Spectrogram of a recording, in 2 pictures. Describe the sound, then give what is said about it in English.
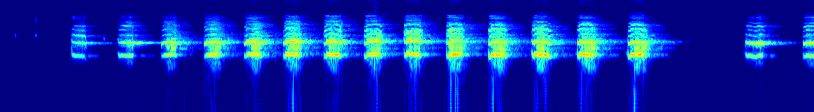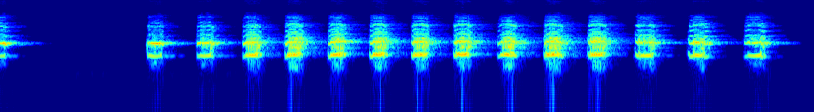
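A person imitates a turkey's transition yelp. Many evenly spaced, rhythmic yelping notes break from a higher front to a lower back end, in a long run, then a short pair, a pause and another long series. “this is called a transition yelp. You'll hear me start it, you'll hear the little high, and then you'll hear just a little bit of high in the front of each note, and you'll hear it break into the back end.”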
